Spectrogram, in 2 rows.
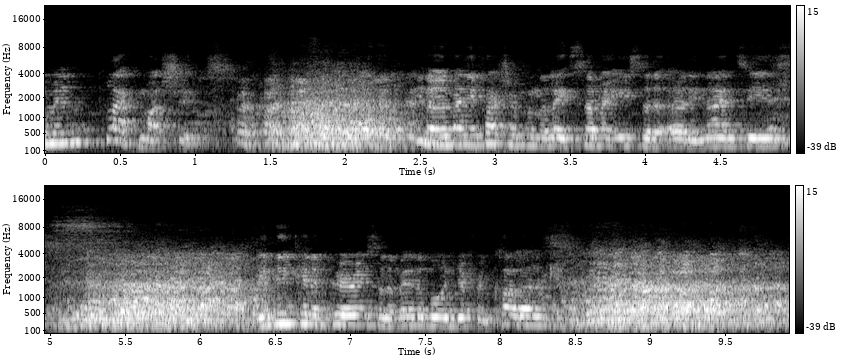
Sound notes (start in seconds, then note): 1.2 audience laugh; 6.6 audience laugh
